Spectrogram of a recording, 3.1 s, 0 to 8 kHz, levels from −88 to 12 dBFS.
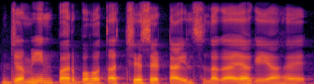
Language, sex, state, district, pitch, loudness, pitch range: Hindi, male, Jharkhand, Ranchi, 130 Hz, -15 LUFS, 115-145 Hz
